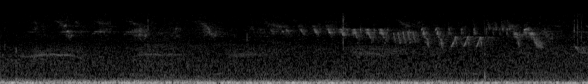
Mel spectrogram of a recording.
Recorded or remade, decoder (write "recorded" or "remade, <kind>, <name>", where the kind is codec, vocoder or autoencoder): remade, vocoder, BigVGAN v2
